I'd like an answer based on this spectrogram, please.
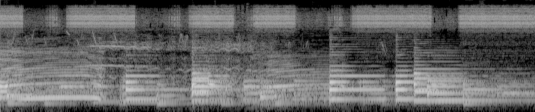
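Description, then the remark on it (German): Cows moo repeatedly in the calm countryside landscape of a video game, long low drawn-out calls overlapping one another, with a steady high chirping of crickets in the background. “Es blöken Schafe, muhen Kühe und zirpen die Grillen.”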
